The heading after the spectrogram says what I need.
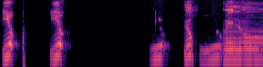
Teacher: হামজা পেশ ইউ, একটু ঝাটকার সঙ্গে, ধাক্কা যেরকম লাগে।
